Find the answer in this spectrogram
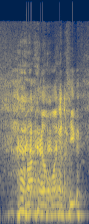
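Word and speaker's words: Mark Nawaqanitawase: Mark Nwanga.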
